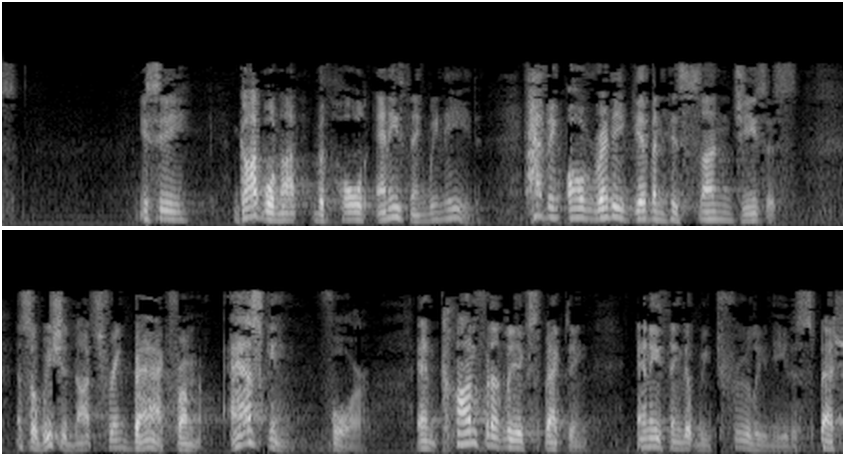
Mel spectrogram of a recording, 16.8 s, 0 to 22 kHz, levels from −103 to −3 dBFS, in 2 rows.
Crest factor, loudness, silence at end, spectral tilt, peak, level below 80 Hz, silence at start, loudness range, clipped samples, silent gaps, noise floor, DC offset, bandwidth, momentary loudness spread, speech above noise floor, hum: 24 dB; -31 LUFS; 0 s; -3.5 dB/octave; -8 dBFS; -74 dBFS; 0 s; 4 LU; under 0.1%; none; -74 dBFS; under 0.1%; 7.2 kHz; 17 LU; 43 dB; none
